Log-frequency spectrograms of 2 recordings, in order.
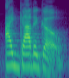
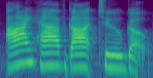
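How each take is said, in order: First: 'Have' is dropped and 'got to' is reduced. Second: Every word is said fully, with 'have' complete. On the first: "we cut out the verb have completely" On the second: "The full grammatical expression"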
